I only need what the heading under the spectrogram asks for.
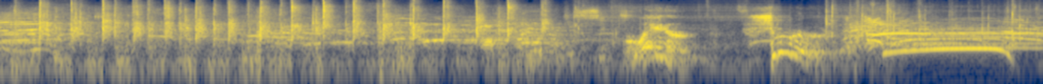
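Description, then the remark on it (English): A crowd of thousands of spectators at a lumberjack competition at the Lumberjack Bowl, a bay of the Namekagon River, claps in quick, scattered bursts, then breaks into loud shouts and cheers, with individual voices calling out over the applause, lively. “Pick on a favorite and cheer along.”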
